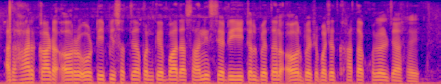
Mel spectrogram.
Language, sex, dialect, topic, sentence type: Magahi, male, Southern, banking, statement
